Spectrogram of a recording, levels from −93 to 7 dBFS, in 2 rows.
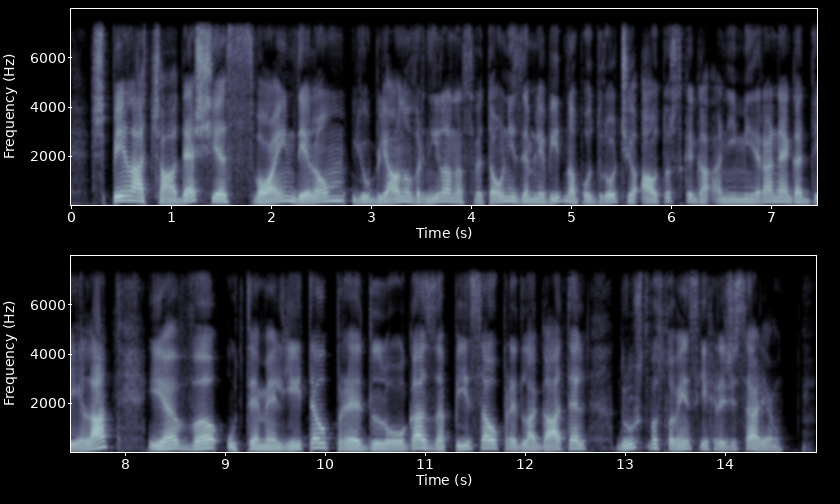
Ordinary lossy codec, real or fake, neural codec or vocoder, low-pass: none; real; none; 7.2 kHz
